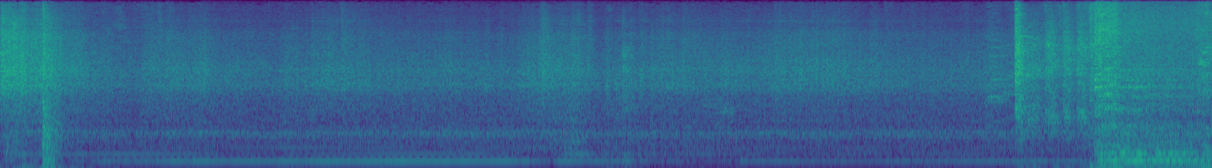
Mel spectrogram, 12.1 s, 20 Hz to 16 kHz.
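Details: Engine with an EWG GTX3071R turbo setup, just after starting: uneven, lumpy, loping idle with a wavering low drone for about 15 seconds before settling; rough idle, cause unconfirmed.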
